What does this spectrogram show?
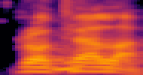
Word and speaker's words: Rotella: Rotella.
